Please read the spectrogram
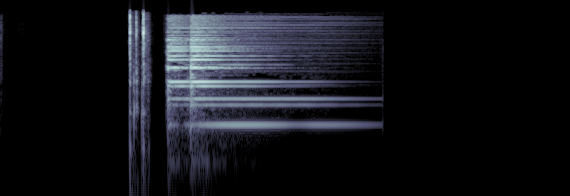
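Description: A quick double mouse click, then a single bell ding that rings and fades away over about a second and a half: the click-and-notification-bell chime of a subscribe-button animation.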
